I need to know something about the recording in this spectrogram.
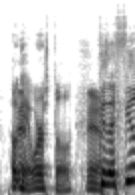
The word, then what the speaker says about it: Wurtle: is that how you pronounce it? Yeah, Wurtle. Okay, Yeah. Wurtle.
